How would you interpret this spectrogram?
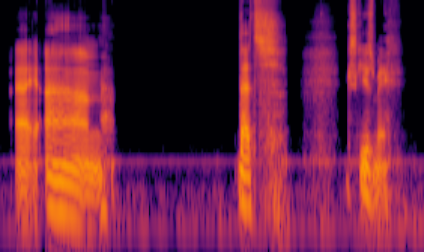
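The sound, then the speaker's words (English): A person lets out a loud, drawn-out burp into the microphone, followed by a couple of breathy, voiced grunts and exhales after a short pause. “I'm burping here into the mics, but you know, we've all got to do it sometimes.”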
